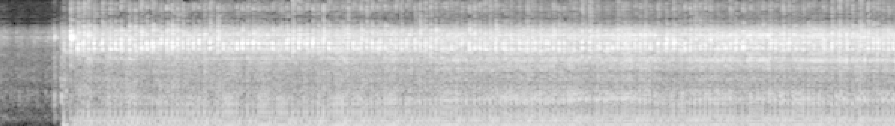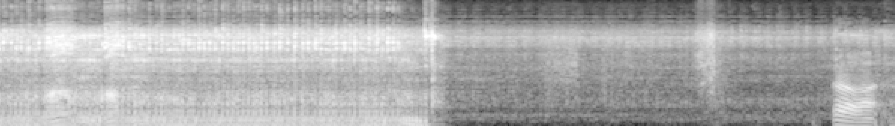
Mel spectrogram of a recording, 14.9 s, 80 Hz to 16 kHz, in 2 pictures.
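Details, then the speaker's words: Chinese RBC411 two-stroke brush cutter, about 8 years old, restarted; catches and holds a steady high buzzing run for about ten seconds with no misses or knocks, then shuts off cleanly; normal running, no rebuild needed. "นี้เป็นเครื่องตีนะครับต่อดูถูกไม่ได้นะครับเครื่องจีน8ปีครับก็ทนทานอยู่ครับ"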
